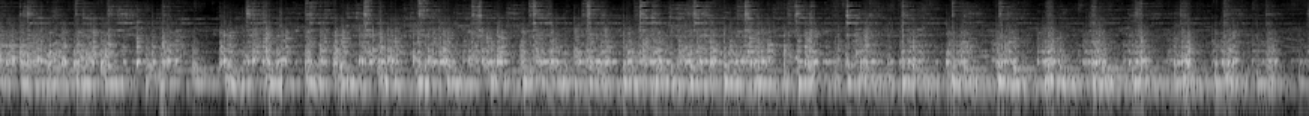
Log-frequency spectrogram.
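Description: Chenda melam: a group of chenda drums beaten fast with sticks, a loud, dense run of sharp strokes over a steady ringing tone.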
